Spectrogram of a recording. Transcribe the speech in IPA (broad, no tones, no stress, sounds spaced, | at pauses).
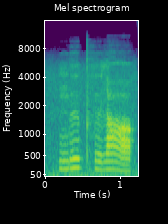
ŋ ø pʰ ø l ɑ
